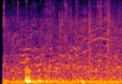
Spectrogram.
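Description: A voice calls out a short "hai" about half a second in, over a steady low hubbub of people and background noise at an outdoor venue.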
